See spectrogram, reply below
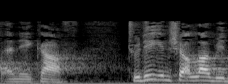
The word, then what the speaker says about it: kaf: Last week we had discussed the difference between the qaf and the kaf. So kaf was easy recited, free-flowing kaf as compared to qaf, and that would is pronounced with a full mouth.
